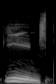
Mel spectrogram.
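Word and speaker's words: Skenes: I think it's pronounced Skeens. Paul Skeens. – Yes. The guy from Pittsburgh, yeah.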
